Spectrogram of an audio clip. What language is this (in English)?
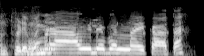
Marathi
